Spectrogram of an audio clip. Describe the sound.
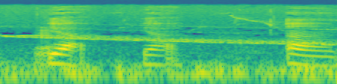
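Emergency vehicle sirens wail steadily, the pitch gradually dropping as they pass, while people talk in short bursts over them.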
